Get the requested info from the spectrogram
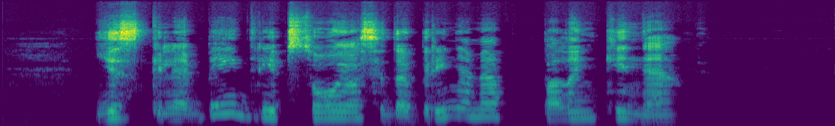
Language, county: Lithuanian, Vilnius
